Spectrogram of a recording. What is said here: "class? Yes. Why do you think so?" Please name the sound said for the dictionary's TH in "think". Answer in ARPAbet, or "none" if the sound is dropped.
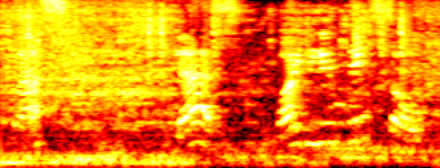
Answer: TH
